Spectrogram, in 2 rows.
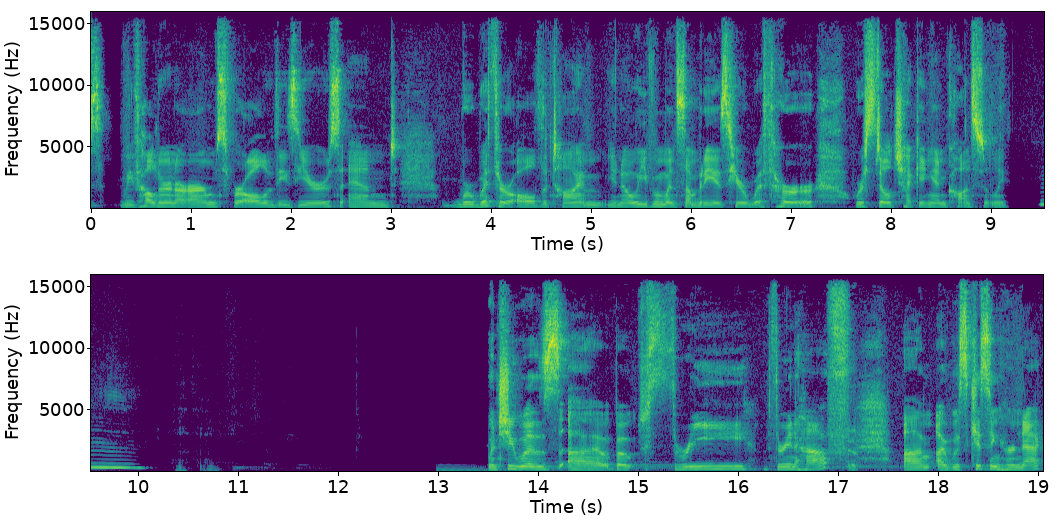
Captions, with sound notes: We've held her in our arms for all of these years, and we're with her all the time. Even when somebody is here with her, we're still checking in constantly. [moaning] When she was about three, 3 and 1/2, I was kissing her neck,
